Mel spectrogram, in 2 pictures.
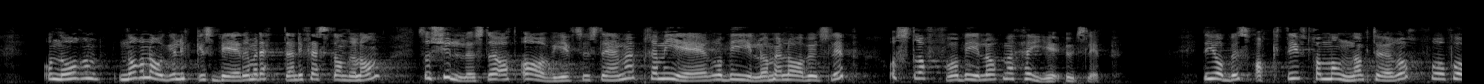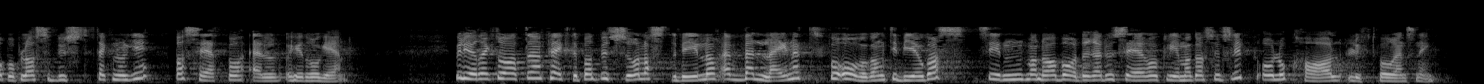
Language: Norwegian Bokmål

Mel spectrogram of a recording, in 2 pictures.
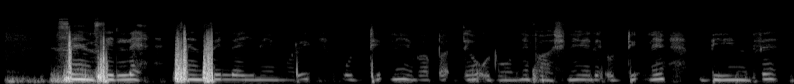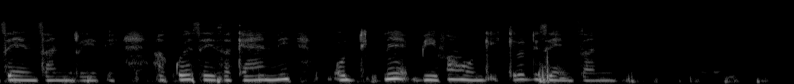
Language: Sidamo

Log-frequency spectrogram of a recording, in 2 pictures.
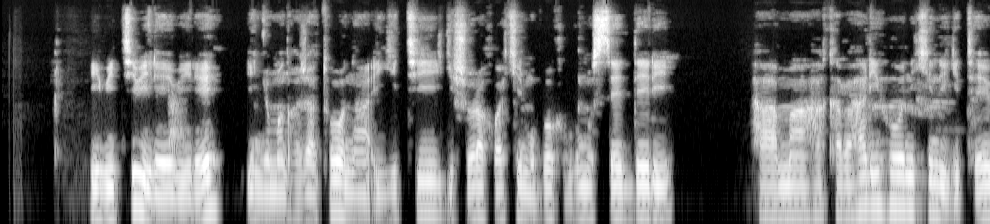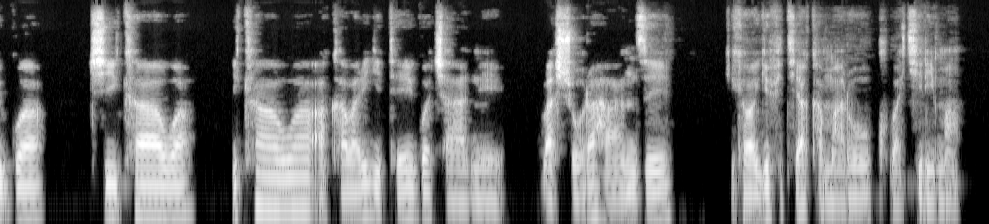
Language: Rundi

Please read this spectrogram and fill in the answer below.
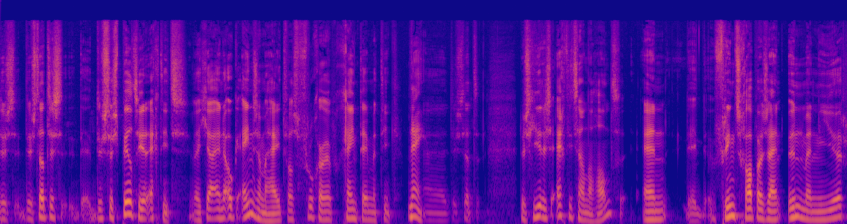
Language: Dutch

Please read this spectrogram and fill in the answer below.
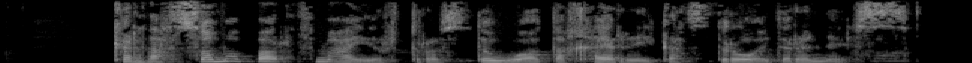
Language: Welsh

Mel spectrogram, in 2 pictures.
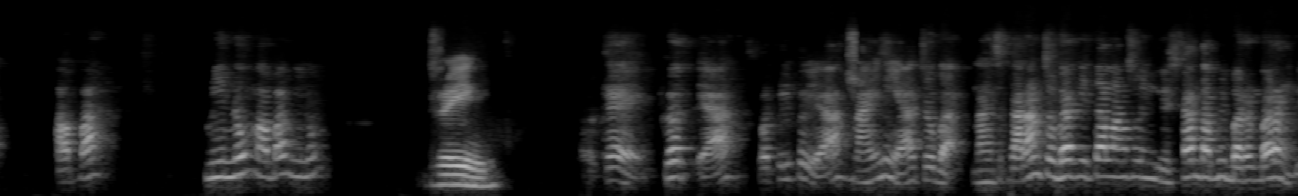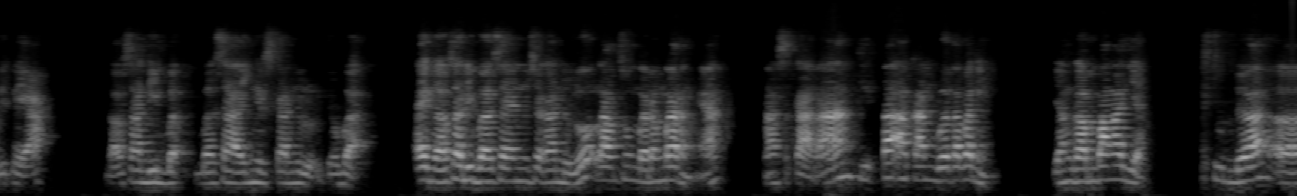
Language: Indonesian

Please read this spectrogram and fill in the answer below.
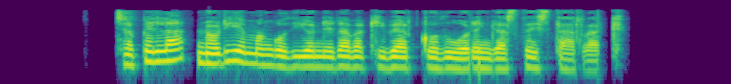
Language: Basque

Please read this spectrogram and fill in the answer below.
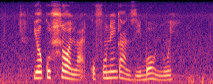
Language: Xhosa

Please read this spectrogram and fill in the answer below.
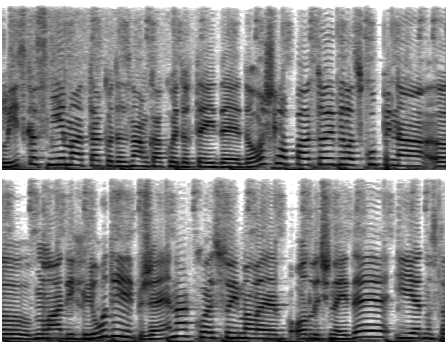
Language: Croatian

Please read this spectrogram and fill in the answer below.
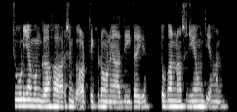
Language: Punjabi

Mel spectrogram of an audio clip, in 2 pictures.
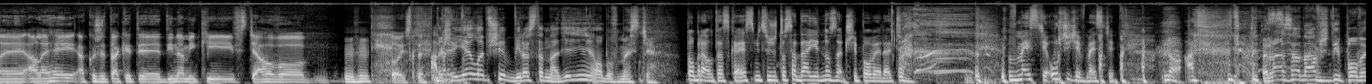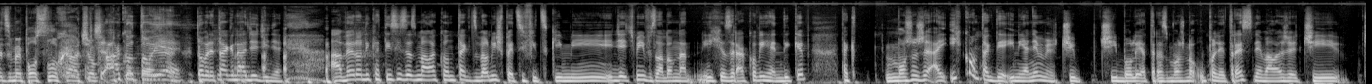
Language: Slovak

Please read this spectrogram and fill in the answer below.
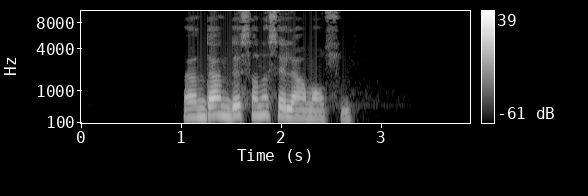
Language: Turkish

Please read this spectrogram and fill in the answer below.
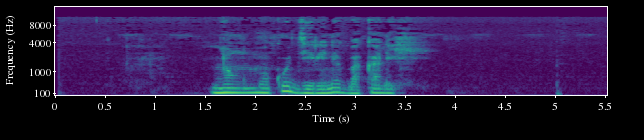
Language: Gbaya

